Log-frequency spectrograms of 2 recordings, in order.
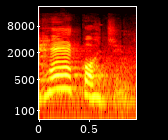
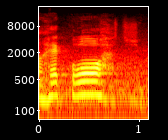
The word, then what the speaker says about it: recorde: Tem gente que diz recorde, como se fosse uma proparoxítona, né? Mas é uma paroxítona, recorde.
